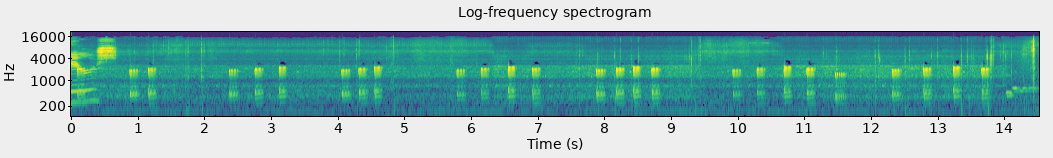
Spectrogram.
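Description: Short electronic beeps sound one after another in quick patterns.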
